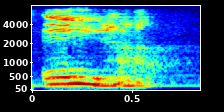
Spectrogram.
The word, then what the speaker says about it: Ahab: I have to make sure I pronounce it right, because it's Ahab.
